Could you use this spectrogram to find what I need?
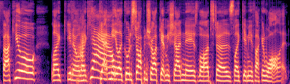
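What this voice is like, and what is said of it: Put-on younger Boston accent. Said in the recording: “there's also two Boston accents ... the younger Bostonians who are like ... if somebody said that to me in that accent, I would laugh”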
